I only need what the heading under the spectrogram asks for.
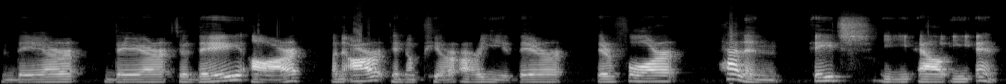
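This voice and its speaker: A man teaching English pronunciation in Mandarin Chinese, who drills each phrase slowly and repeats it for his students to say back. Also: mid-range voice, a bit bright.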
